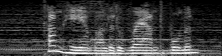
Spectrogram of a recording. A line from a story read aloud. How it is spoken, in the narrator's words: Merek chuckled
